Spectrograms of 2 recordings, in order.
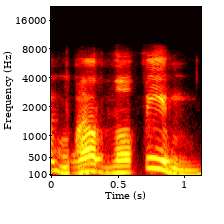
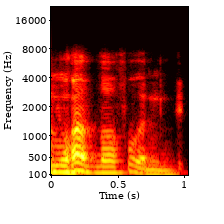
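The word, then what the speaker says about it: مُوَظَّفِين: Kalau objek itu harusnya bacanya muwazzafin, bukan muwazzafun. Dia bilang ra'ait.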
